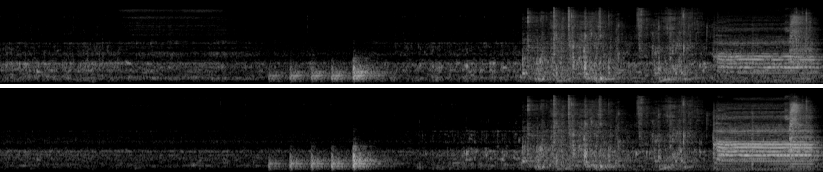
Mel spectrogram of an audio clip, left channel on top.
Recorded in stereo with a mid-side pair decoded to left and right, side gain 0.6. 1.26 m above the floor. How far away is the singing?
About 1.0 m.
